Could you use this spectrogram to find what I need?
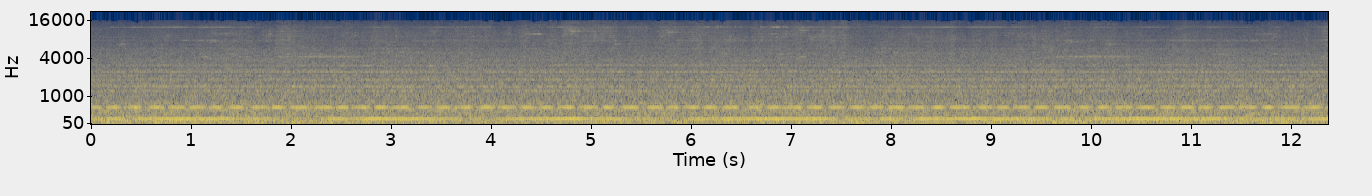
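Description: Train wheels rumble along the tracks.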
